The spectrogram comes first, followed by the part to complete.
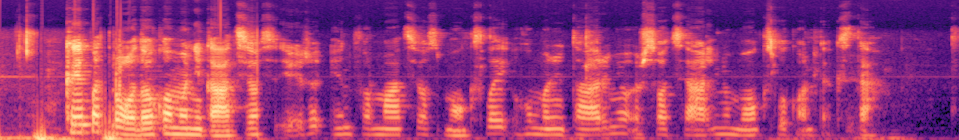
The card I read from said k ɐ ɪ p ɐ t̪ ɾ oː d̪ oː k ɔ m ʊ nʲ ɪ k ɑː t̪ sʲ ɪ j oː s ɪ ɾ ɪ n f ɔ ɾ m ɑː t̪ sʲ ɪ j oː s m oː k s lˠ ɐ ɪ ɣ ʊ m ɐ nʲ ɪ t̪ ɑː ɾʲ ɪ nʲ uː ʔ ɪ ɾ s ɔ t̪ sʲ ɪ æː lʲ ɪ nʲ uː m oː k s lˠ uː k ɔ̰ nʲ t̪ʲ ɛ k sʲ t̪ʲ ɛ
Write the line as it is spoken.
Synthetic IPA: k ɐ ɪ p ɐ t̪ ɾ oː d̪ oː k ɔ m ʊ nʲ ɪ k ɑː t̪ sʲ ɪ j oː s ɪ ɾ ɪ n f ɔ ɾ m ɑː t̪ sʲ ɪ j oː s m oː k s lˠ ɐ ɪ ɣ ʊ m ɐ nʲ ɪ t̪ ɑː ɾʲ ɪ nʲ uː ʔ ɪ ɾ s ɔ t̪ sʲ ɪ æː lʲ ɪ nʲ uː m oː k s lˠ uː k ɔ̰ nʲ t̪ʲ ɛ k sʲ t̪ʲ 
